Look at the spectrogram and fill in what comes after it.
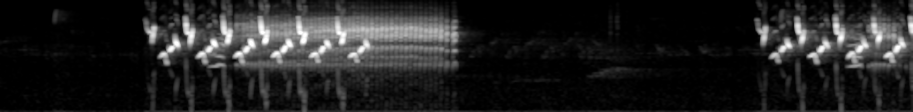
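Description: A bird-like chirping song, heard twice: each phrase is a quick run of falling chirps that ends in a buzzy trill, starting about a second in and again near the end.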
